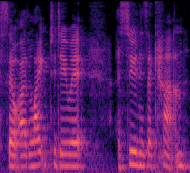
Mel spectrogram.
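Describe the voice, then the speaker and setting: A woman with a British accent speaks at a fairly slow pace in a medium pitch. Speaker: cross-stitch video blogger. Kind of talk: casual chat. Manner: hesitant, many ums.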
